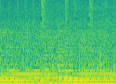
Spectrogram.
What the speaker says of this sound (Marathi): सतत पाऊस पडत राहिल्याने सखल भागात पाणी साचण्याची शक्यता।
